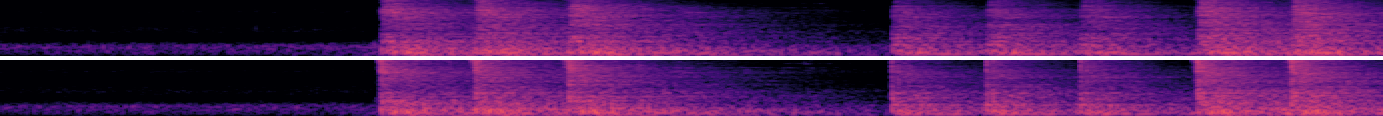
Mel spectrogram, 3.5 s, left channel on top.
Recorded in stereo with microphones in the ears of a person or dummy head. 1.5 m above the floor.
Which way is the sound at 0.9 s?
75° right (ahead or behind).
